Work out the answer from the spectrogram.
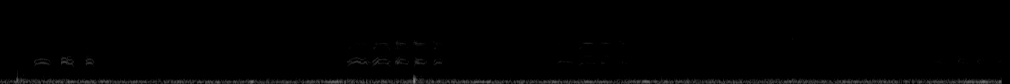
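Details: Geese passing overhead in Kulgur, Estonia, late March 2018 in the evening, giving faint repeated honks in small groups every second or two, with constant low-frequency background rumble.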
